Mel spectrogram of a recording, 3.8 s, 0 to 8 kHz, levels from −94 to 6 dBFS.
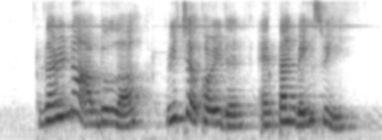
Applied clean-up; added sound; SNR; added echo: neural separator model SepFormer DNS4.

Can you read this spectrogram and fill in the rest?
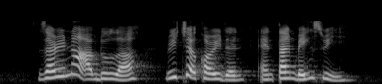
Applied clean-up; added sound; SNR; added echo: none; none; none; none.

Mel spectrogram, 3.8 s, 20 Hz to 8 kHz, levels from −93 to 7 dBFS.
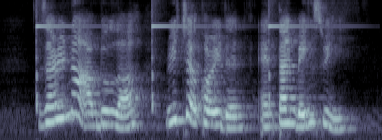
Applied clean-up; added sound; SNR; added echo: none; Marimba, xylophone; 16 dB; reverberation time 0.4 s.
